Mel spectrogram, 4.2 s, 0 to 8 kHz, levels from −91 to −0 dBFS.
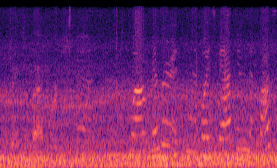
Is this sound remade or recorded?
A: recorded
